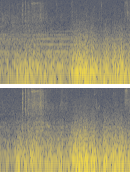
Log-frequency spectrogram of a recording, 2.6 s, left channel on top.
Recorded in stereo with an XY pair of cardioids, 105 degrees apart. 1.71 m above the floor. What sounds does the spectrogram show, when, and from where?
Only background noise.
